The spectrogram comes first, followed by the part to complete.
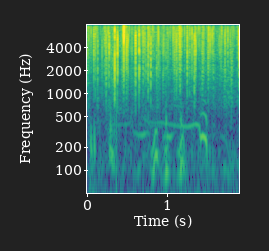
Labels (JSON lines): {"label": "biophony, cascading saw", "recorder": "SoundTrap 600 or HydroMoth"}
